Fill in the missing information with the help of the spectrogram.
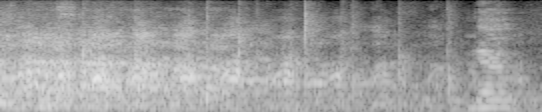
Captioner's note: crowd laughing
